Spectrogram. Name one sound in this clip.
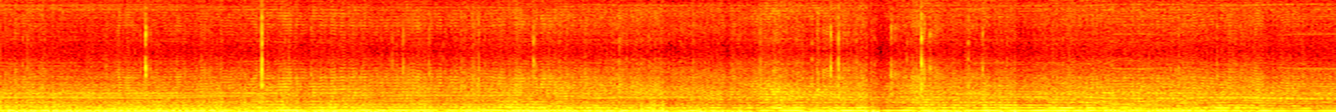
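Small wheels roll and crunch over dry leaves and gravel.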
